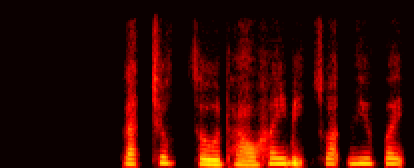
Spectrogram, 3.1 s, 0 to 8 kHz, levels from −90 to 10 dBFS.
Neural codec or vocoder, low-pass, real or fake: codec, 24 kHz, 0.5 kbps, DualCodec; 7.2 kHz; fake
